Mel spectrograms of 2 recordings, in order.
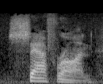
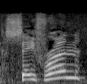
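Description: First: Said in the usual way. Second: Safe run said high and apart as two words; broken into two words. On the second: Shown as a demonstration.

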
